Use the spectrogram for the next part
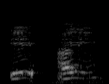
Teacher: कंठ तालव्य ए ऐ जो वर्ण है, इनमें कंठ और तालु दोनों प्रदेशों का इस्तेमाल होता है, इसलिए ए ऐ को कंठ तालव्य कहा जाता है।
